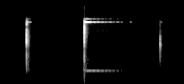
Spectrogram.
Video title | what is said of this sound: Foreign silver at melt plus a rarity. | now this is a copper nickel Churchill coin if you ping it wow that's high pitched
